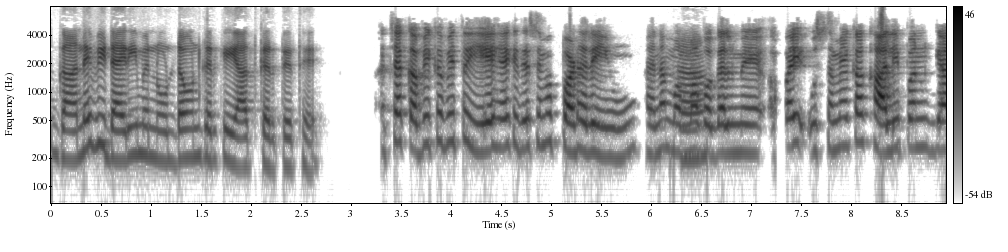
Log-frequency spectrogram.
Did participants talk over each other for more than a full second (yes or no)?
no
